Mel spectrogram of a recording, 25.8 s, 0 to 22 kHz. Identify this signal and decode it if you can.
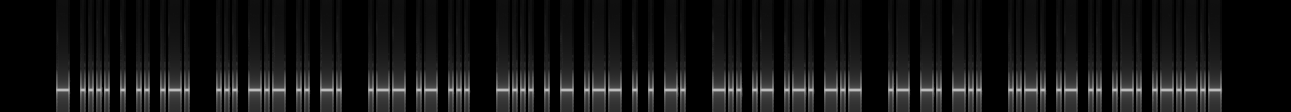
Morse code, heard as a keyed tone, about 14 wpm, 700 Hz. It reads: THEIR SKIN WAS BETWEEN DARK AND FAIR.
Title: Sentences from Top 1300 Words 15wpm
